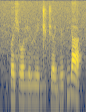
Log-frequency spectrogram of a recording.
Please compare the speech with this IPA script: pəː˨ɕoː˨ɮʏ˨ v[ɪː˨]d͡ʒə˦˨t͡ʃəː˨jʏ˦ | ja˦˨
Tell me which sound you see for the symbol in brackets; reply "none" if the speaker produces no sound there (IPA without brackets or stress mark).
ɪː˨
